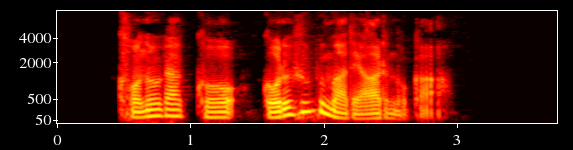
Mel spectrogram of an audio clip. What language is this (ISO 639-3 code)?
jpn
